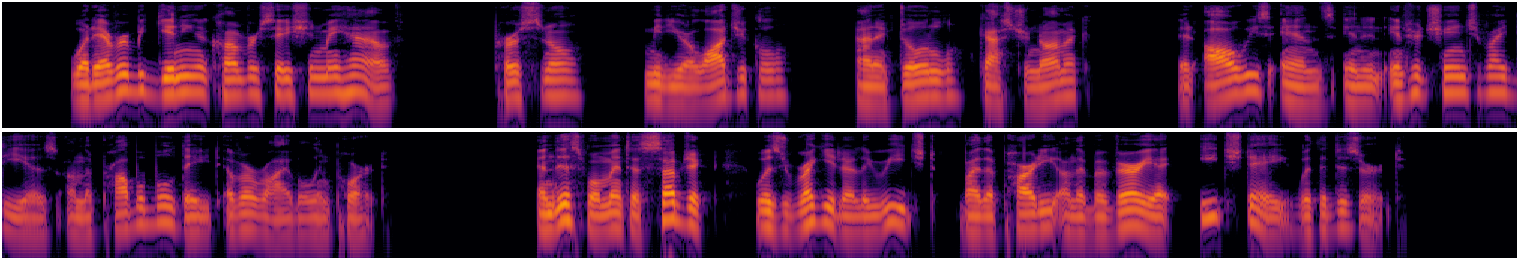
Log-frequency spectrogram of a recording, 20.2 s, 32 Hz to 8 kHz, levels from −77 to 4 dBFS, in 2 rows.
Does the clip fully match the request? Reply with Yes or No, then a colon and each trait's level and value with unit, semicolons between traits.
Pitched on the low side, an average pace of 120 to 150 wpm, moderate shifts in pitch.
No: low, 120 Hz; average, 145 wpm; wide, 5.9 semitones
